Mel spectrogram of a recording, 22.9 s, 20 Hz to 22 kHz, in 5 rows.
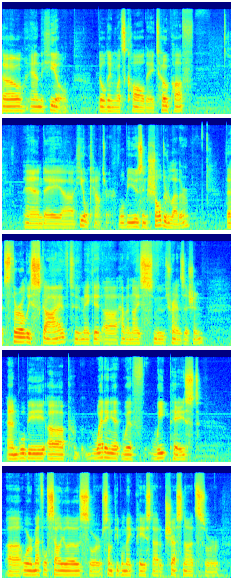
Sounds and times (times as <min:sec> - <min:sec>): Speech: 0:00.0 - 0:03.8, 0:05.0 - 0:08.4, 0:09.1 - 0:13.2, 0:13.8 - 0:17.7, 0:18.4 - 0:22.7.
